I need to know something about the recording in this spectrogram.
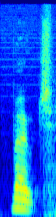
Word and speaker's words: Roche: used at um roche raw how do you pronounce it roach yeah it was right first time and then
